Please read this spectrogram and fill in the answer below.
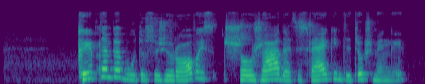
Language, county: Lithuanian, Klaipėda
